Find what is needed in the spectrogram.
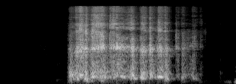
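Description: A person's voice in a loud, breathy outburst lasting just over a second, starting after a short silence.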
